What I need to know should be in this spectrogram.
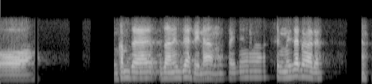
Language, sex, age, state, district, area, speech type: Bodo, male, 18-30, Assam, Chirang, rural, conversation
